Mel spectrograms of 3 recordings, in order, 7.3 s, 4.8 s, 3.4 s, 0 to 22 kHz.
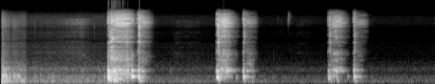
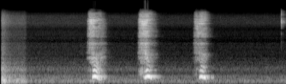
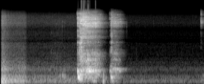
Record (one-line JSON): {"three_cough_length": "7.3 s", "three_cough_amplitude": 26028, "three_cough_signal_mean_std_ratio": 0.36, "exhalation_length": "4.8 s", "exhalation_amplitude": 25343, "exhalation_signal_mean_std_ratio": 0.37, "cough_length": "3.4 s", "cough_amplitude": 26028, "cough_signal_mean_std_ratio": 0.35, "survey_phase": "beta (2021-08-13 to 2022-03-07)", "age": "45-64", "gender": "Female", "wearing_mask": "No", "symptom_none": true, "smoker_status": "Never smoked", "respiratory_condition_asthma": false, "respiratory_condition_other": false, "recruitment_source": "REACT", "submission_delay": "1 day", "covid_test_result": "Negative", "covid_test_method": "RT-qPCR", "influenza_a_test_result": "Negative", "influenza_b_test_result": "Negative"}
